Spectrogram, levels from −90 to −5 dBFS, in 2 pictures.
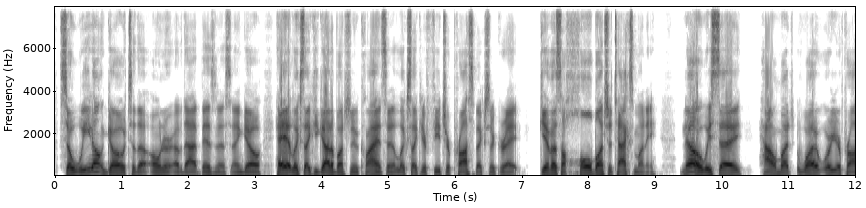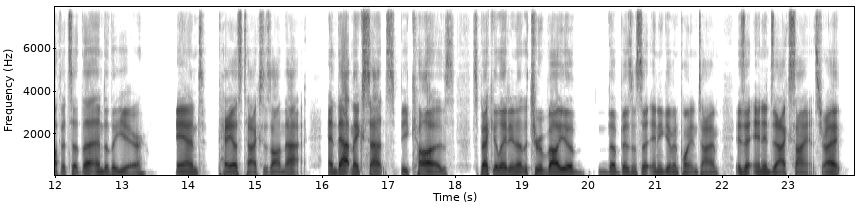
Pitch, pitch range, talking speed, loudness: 105 Hz, 95-125 Hz, 215 wpm, -23 LUFS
